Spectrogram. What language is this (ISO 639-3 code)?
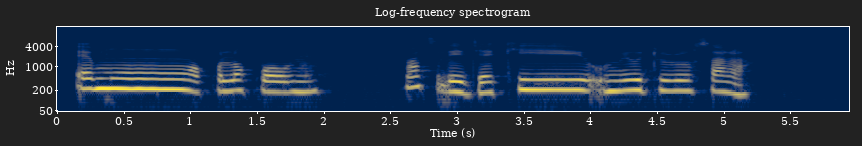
yor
